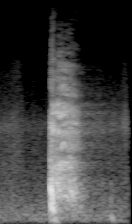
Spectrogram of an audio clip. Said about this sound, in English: It's hard to figure out how to cover up one of these mics to cough. You can take one away, but it's hard to figure out how to cover it up.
